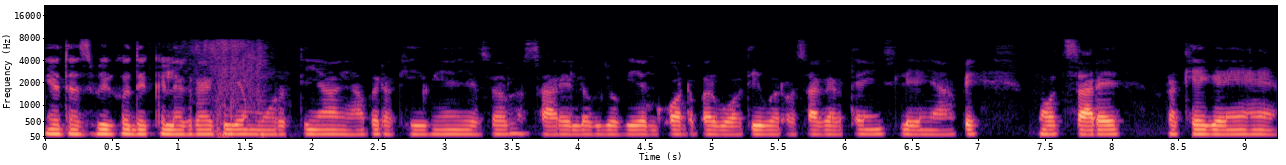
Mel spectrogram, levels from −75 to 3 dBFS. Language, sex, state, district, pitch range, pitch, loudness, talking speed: Hindi, male, Chhattisgarh, Kabirdham, 130-135 Hz, 130 Hz, -18 LUFS, 260 wpm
